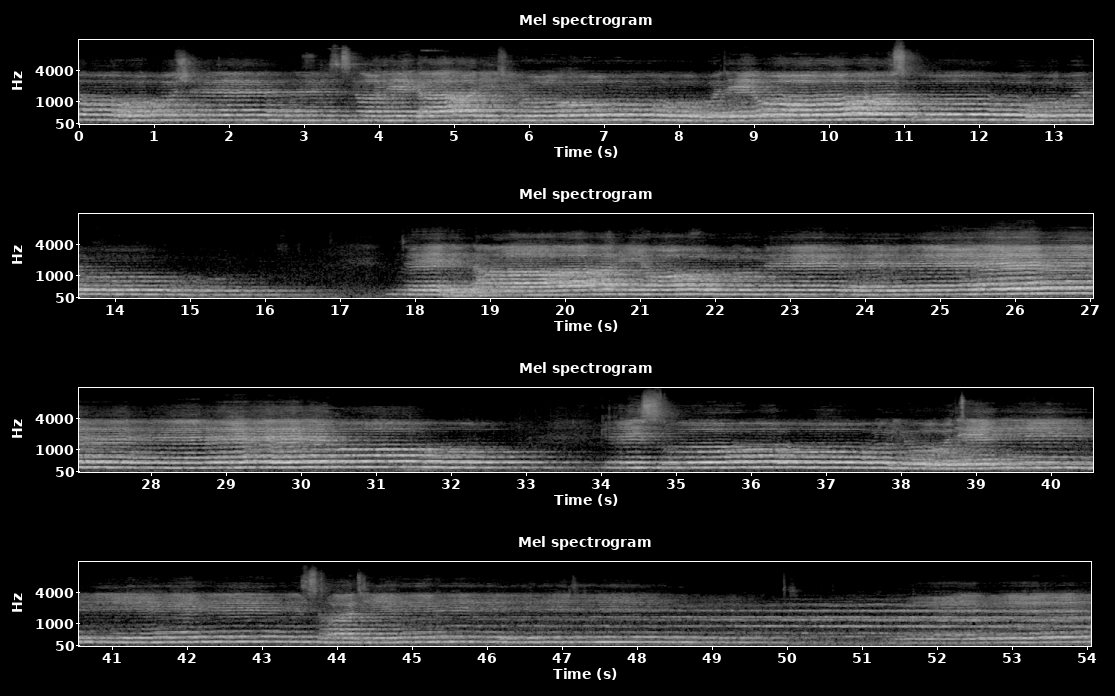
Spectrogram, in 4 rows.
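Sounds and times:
men's choir chanting in unison: 0:00.0 - 0:16.2, 0:17.6 - 0:54.0.

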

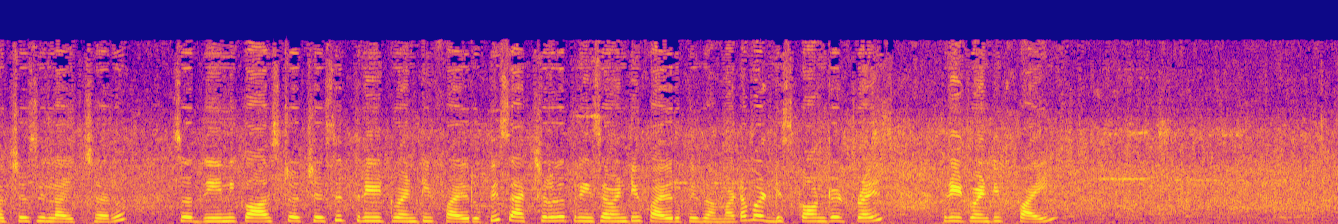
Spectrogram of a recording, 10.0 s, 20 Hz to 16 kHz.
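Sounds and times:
shop background hum: 0:00.0 - 0:10.0.

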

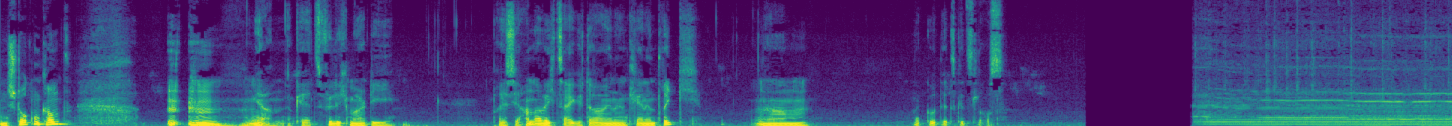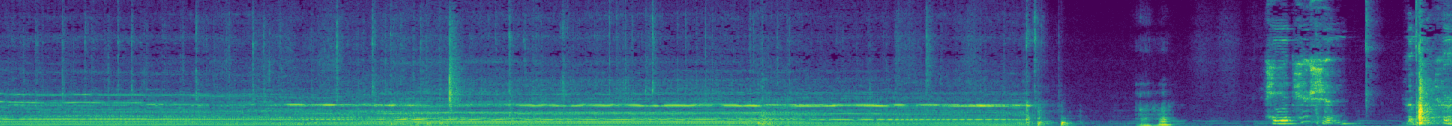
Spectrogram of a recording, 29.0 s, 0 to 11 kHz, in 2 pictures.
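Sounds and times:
oil press motor humming and whining: 0:12.0 - 0:25.1.

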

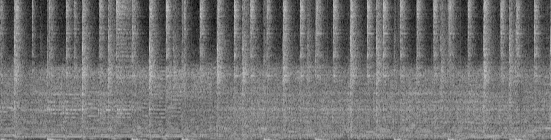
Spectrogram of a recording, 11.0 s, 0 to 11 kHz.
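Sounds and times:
cymbal beat: 0:00.0 - 0:11.0
electric guitars sustained notes: 0:00.0 - 0:11.0.

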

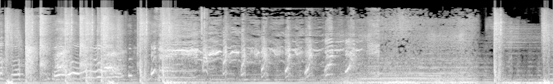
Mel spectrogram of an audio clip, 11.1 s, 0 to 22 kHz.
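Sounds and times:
person laughing in hoots: 0:02.2 - 0:07.6
steady low tone: 0:06.8 - 0:09.8.

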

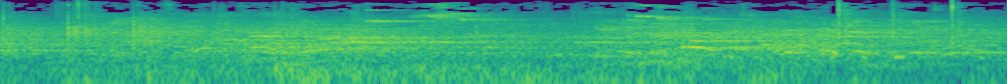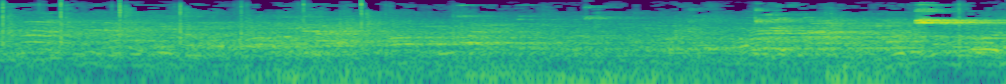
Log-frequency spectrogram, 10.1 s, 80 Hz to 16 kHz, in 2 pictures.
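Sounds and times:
voices of players and onlookers: 0:00.0 - 0:10.0.

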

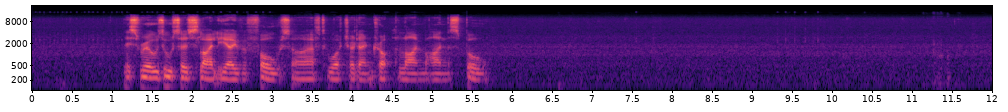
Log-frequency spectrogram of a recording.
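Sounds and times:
faint low bumps: 0:06.4 - 0:10.2, 0:11.0 - 0:12.0.

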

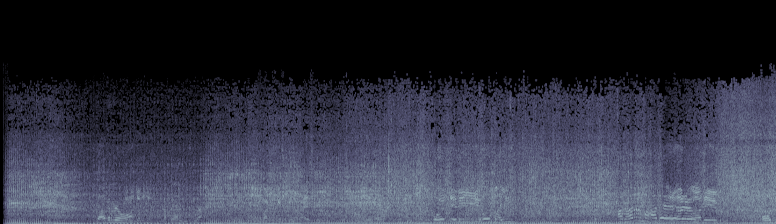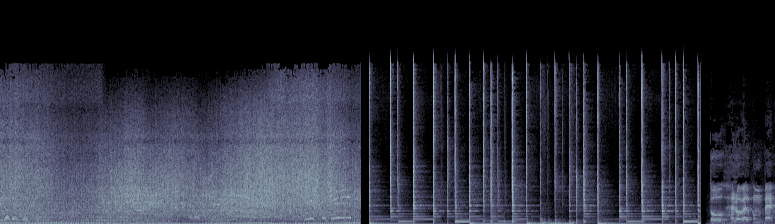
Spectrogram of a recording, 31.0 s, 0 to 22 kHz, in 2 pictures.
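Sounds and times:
motorcycle engine low rumble: 0:00.1 - 0:20.4
wheel splashing through water: 0:05.2 - 0:22.8.

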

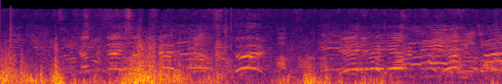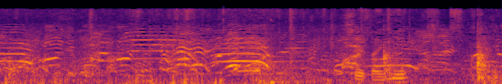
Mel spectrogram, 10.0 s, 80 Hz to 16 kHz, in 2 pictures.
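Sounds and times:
people shouting: 0:03.4 - 0:10.0.

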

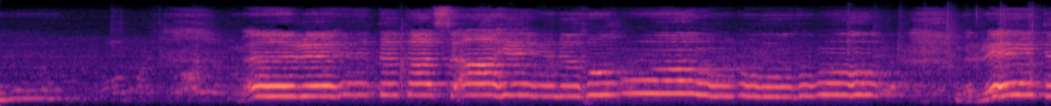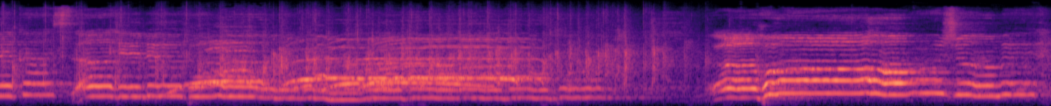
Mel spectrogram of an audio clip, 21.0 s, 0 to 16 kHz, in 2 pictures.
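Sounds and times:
woman singing into microphone: 0:00.0 - 0:00.7, 0:02.4 - 0:08.9, 0:09.6 - 0:21.0.

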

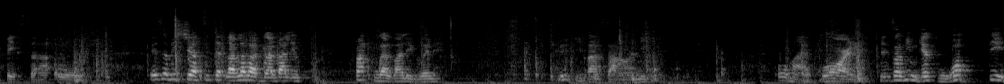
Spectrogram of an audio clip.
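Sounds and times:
person talking: 0:05.5 - 0:06.7, 0:07.8 - 0:10.0.

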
